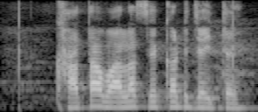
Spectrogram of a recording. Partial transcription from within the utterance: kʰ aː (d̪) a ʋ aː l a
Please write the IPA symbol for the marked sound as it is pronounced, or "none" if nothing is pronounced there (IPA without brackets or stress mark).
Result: t̪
